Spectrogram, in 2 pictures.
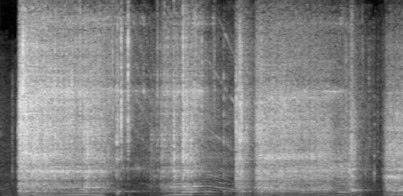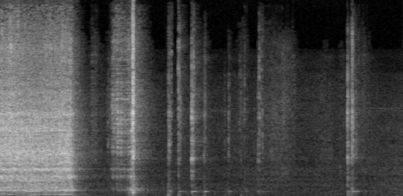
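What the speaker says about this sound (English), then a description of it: "So I'm going to put in all the chili and the lemongrass in the blender." A blender blending chili, lemongrass and dry shrimp whirs loudly in bursts, starting and stopping several times, with short pauses and some clatter between runs.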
